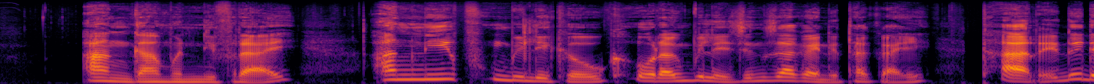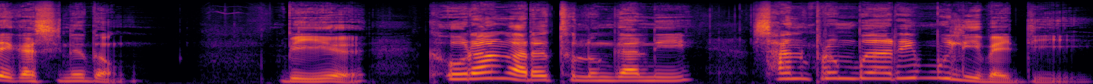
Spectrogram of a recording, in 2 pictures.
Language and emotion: Bodo, happy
